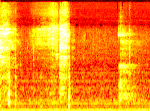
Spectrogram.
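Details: Female cat, not eating and being syringe-fed to stay hydrated, with an illness in her lungs for under seven days: three short, soft, wet sneezes over a steady room hum.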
